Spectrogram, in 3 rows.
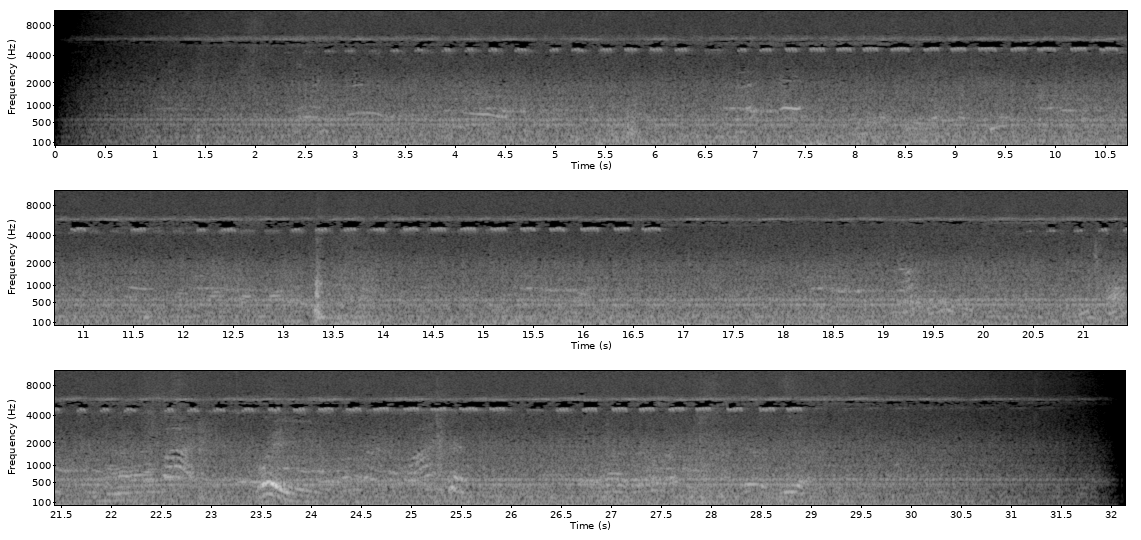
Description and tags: FR.PB.NightAmbience.3
NightAmbience at PraiaBranca, Brazil. Sea-waves, voices and wind as background, several kinds of insects making their performance.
